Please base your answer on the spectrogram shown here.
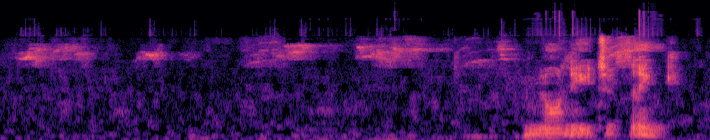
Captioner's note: birds chirping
